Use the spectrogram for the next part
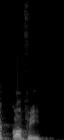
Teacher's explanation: आ और ओ के बीच की जो ध्वनि है उसको ओ बोलते हैं, कॉफी। ना तो हम कॉफी कहेंगे ना काफी कहेंगे, काफी और कॉफी के बीच में है कॉफी। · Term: आधे ओ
